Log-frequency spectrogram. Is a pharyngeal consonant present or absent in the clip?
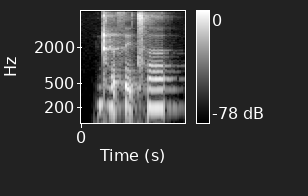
absent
